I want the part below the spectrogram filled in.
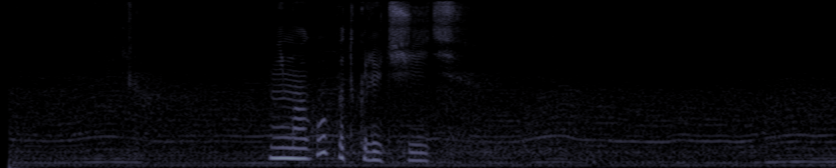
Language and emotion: Russian, sad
